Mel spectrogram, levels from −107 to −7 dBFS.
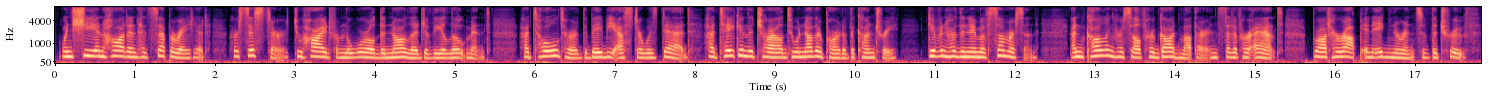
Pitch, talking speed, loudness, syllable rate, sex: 220 Hz, 200 wpm, -18 LUFS, 5.5 syllables/s, female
